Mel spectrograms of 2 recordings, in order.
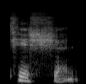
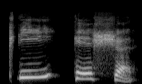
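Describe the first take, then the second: First: The first vowel is reduced to a schwa. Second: The first vowel is a full, unreduced sound. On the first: "Let's flex the E to a schwa" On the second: "they read"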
